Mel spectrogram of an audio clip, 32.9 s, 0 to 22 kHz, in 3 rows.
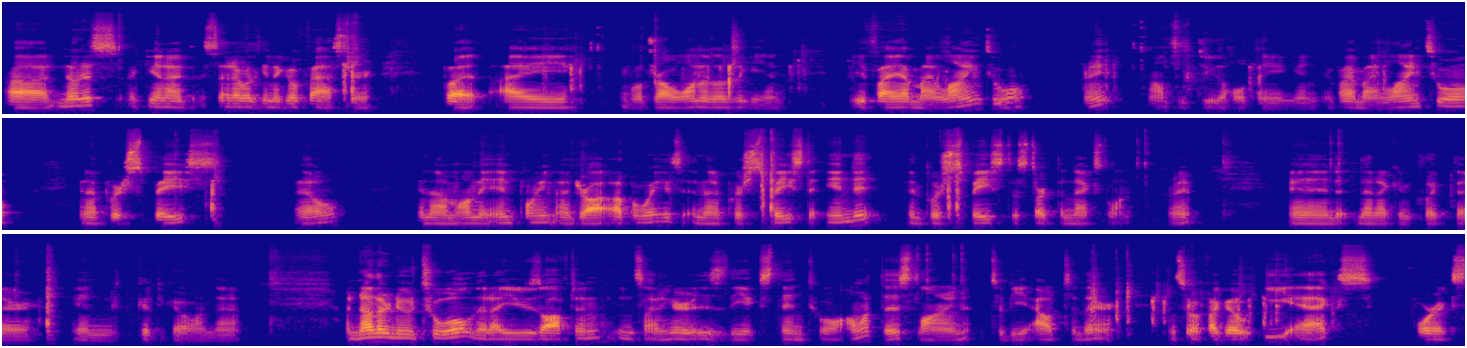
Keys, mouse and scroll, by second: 0.8 click, 2.5 space, 4.2 Escape, 4.4 click, 5.3 Delete, 8.1 Escape, 8.4 click, 9.3 Delete, 12.5 space, 14.4 click, 16.6 space, 18.0 space, 19.4 click, 20.9 click, 22.2 space, 26.5 middle click, 28.7 click, 30.2 Escape, 31.2 e, 31.4 x.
